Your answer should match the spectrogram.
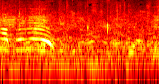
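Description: Spectators talking and calling out close to the microphone, the words unclear, with one drawn-out voice about half a second in.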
